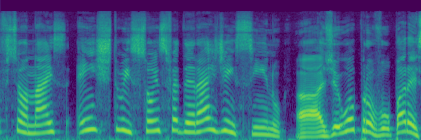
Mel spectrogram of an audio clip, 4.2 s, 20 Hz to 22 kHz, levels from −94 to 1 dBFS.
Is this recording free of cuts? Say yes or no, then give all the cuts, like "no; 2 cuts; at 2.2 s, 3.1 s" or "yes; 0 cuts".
no; 1 cut; at 2.9 s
